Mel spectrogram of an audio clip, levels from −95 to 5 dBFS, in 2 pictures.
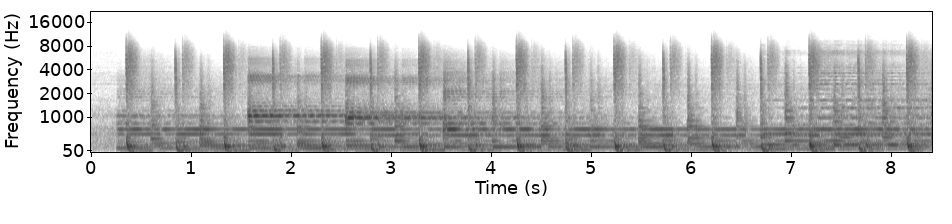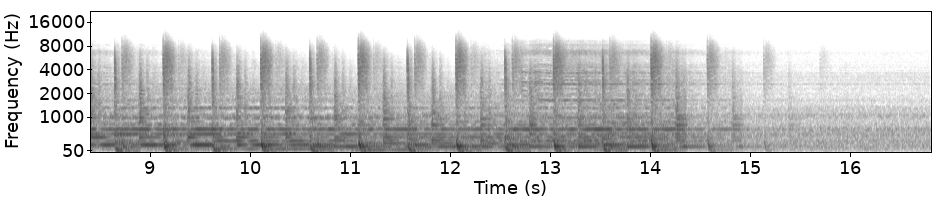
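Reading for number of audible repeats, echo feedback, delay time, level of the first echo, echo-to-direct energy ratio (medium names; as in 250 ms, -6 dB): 2, 23%, 563 ms, -11.0 dB, -11.0 dB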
